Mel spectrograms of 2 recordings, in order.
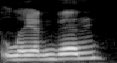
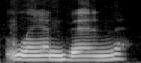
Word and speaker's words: Lanvin: YouTube how to say Lanvin properly. And the lady who tried to correct me, she didn't even say it properly. N is not pronounced. No, because IN is also un. Un.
